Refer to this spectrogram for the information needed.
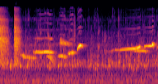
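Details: White-rumped shama chicks being ringed, giving short whistled notes that slide up and down between loud rasping squawks, ending in a long rising whistle.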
